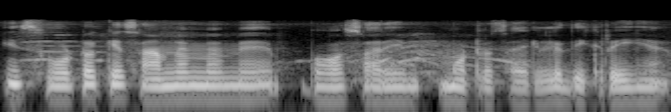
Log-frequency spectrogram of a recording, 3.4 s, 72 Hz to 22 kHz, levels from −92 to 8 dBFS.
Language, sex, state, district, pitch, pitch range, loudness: Hindi, male, Bihar, West Champaran, 130 Hz, 125-140 Hz, -19 LUFS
